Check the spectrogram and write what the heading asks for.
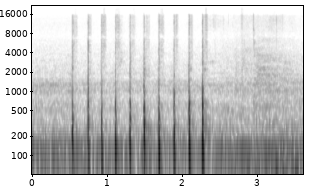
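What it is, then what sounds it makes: Gutter downspout packed with debris (dull). Ten quick knocks are rapped in a steady run on a lower gutter downspout, each a short, dull, low thud with almost no ring. The deadened sound shows the downspout is full of debris, and taking it apart confirms pine needles packed in and plugging the gutter.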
